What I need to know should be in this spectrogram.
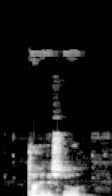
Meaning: Those animals of the clade Dinosauria that existed during the Triassic, Jurassic and Cretaceous periods and are now extinct
- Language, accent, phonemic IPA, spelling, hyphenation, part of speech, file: English, Southern England, /ˈdaɪnəsɔː(ɹ)/, dinosaur, di‧no‧saur, noun, LL-Q1860 (eng)-dinosaur.wav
